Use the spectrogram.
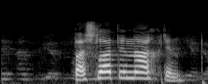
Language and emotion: Russian, angry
